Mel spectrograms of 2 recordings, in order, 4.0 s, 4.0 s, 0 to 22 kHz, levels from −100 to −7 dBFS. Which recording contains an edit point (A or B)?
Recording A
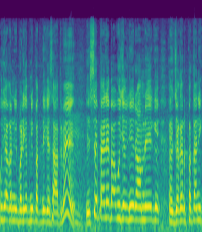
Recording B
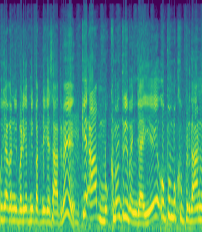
B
